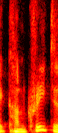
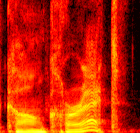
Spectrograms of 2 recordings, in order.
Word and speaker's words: concrete: Concrete is not how you say that word. – Yeah, it's concrete. – That's right. – Concrete. – I just put too much emphasis on the second.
